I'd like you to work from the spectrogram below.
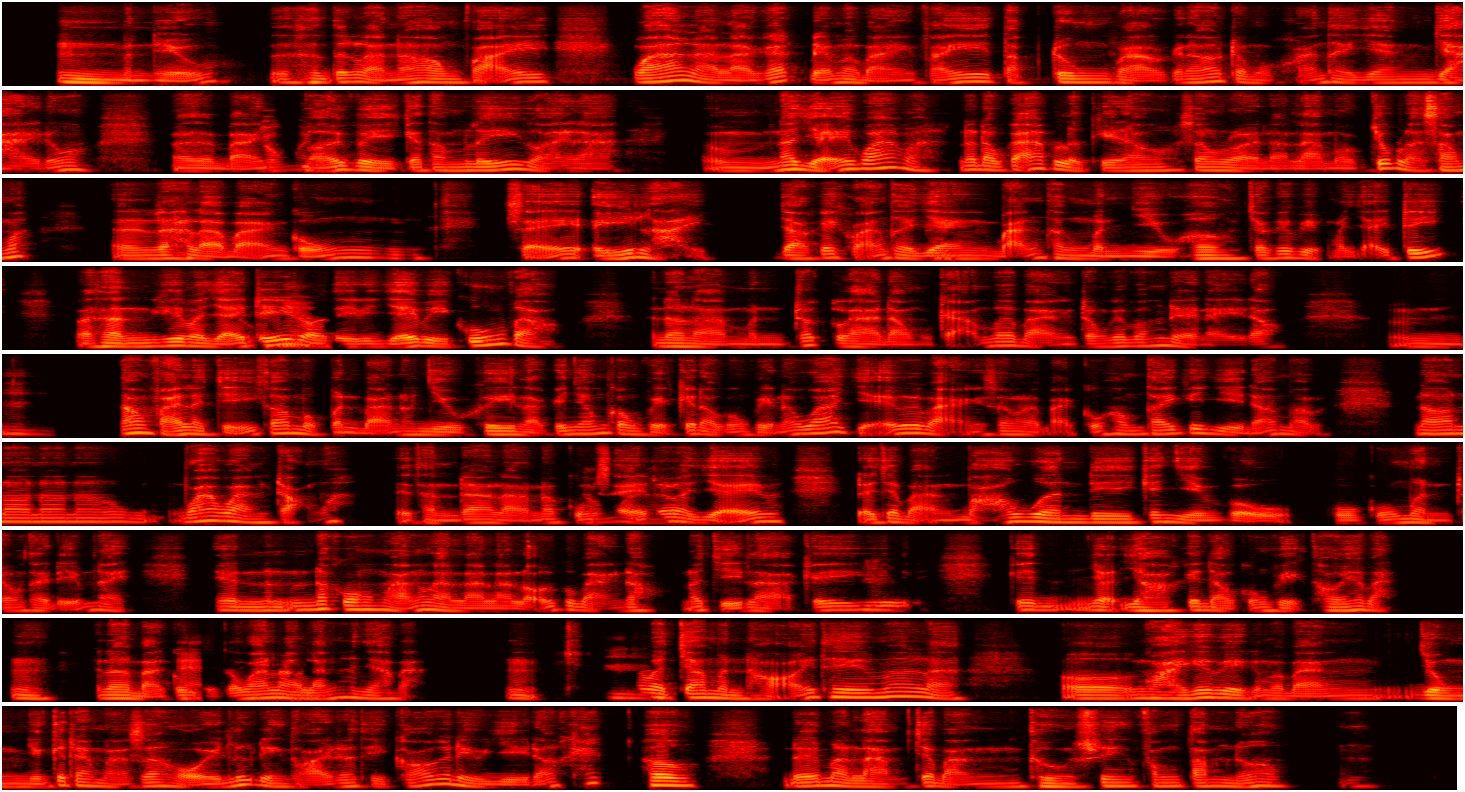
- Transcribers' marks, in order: laughing while speaking: "ơ"; "thành" said as "ừn"; tapping; unintelligible speech
- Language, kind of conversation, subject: Vietnamese, advice, Làm sao để tập trung và tránh trì hoãn mỗi ngày?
